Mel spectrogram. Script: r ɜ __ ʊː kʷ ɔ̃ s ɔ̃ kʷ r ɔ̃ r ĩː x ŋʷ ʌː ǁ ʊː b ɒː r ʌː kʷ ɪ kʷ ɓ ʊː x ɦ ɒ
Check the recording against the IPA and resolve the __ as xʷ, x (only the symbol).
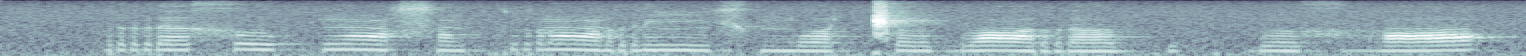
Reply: x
